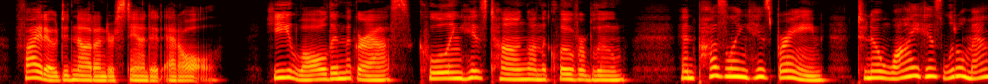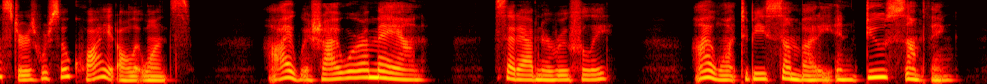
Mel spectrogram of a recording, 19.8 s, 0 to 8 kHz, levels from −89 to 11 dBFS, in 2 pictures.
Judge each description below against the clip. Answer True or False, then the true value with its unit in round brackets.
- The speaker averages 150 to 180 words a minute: True (160 wpm)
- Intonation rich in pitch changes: True (6.5 semitones)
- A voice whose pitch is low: False (185 Hz)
